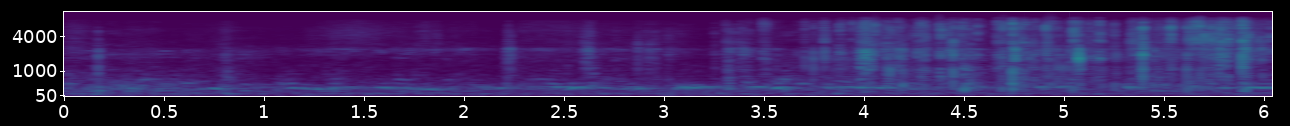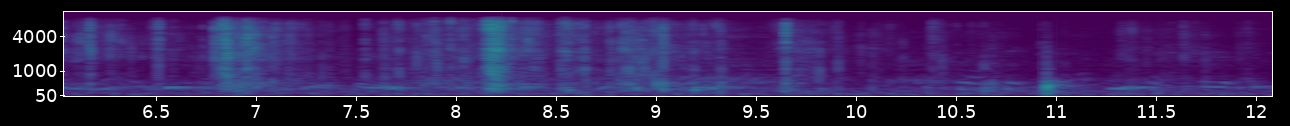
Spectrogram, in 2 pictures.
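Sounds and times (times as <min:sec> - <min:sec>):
wrappers crinkling and tearing: 0:03.2 - 0:10.6.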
